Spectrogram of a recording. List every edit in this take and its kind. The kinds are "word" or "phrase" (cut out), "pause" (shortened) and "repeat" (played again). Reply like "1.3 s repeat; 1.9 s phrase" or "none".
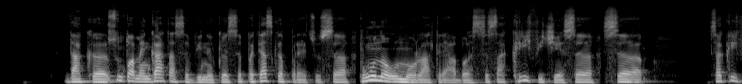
1.1 s word; 3.5 s pause; 6.0 s pause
